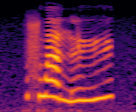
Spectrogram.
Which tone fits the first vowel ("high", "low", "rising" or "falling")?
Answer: falling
